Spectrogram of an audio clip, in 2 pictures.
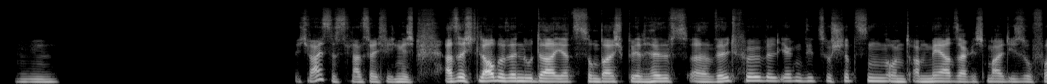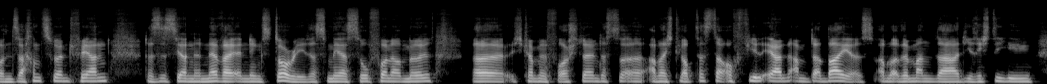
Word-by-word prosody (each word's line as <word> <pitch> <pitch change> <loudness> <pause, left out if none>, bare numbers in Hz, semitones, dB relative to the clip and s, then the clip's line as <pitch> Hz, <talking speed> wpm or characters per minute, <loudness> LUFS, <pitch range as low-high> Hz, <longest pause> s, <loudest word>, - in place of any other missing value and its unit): Mhm. 120 -1 -7 2.4
Ich 130 - -10
weiß 210 -4 +1
es 115 -3 -7
tatsächlich 120 0 -3
nicht. 120 -3 -1 0.2
Also, 140 +5 +5
ich 160 - +2
glaube, 165 -1 +6
wenn 155 0 +4
du 150 -1 +2
da 135 -1 +6
jetzt 135 0 -1
zum 135 -2 -1
Beispiel 135 -1 +1
hilfst, 140 +1 0
äh, 125 -3 -1
Wildvögel 165 +3 +1
irgendwie 155 0 -4
zu 155 +1 -8
schützen 155 -1 -3
und 135 -3 -2
am 135 -2 -1
Meer, 135 0 +3
sage 130 -1 -1
ich 120 - -5
mal, 130 - 0
die 130 0 -6
so 125 -1 -6
von 125 +1 -3
Sachen 135 +5 -2
zu 155 - -3
entfernen, 150 +2 0 0.3
das 130 0 -4
ist 140 -4 -4
ja 145 -2 +3
'ne 135 -1 -1
never 140 0 +4
ending 135 -1 -2
story. 130 -9 +2
Das 120 +1 -5
Meer 135 -1 +2
ist 125 - -4
so 140 0 -2
voller 140 -1 -1
Müll. 140 +3 0 0.4
Äh, 135 -1 +4
ich 125 - -8
kann 140 -1 -2
mir 135 -1 -2
vorstellen, 140 +3 -2
dass 135 -1 -7
da 135 - -2
aber 135 0 0
ich 130 - -2
glaube, 130 -1 -3
dass 160 -1 -5
da - - 0
auch 150 - -4
viel 160 -3 -1
Ehrenamt 150 -2 +1
dabei 155 +1 +5
ist. 120 -1 -5
Aber 145 -2 -1
wenn 135 0 0
man 135 -1 -2
da 130 0 +4
die 130 +1 -5
richtigen, 135 0 -3
135 Hz, 200 wpm, -23 LUFS, 130-150 Hz, 2.4 s, glaube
